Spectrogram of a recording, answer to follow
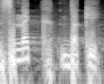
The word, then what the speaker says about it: synecdoche: synecdoche is a proper pronunciation of this. कुछ लोग इसको synecdoche बोलते, कुछ लोग इसको synecdoche बोलते. Okay, but these are all wrong pronunciation.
